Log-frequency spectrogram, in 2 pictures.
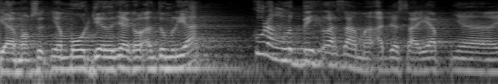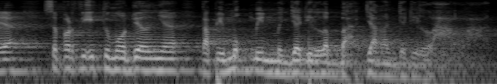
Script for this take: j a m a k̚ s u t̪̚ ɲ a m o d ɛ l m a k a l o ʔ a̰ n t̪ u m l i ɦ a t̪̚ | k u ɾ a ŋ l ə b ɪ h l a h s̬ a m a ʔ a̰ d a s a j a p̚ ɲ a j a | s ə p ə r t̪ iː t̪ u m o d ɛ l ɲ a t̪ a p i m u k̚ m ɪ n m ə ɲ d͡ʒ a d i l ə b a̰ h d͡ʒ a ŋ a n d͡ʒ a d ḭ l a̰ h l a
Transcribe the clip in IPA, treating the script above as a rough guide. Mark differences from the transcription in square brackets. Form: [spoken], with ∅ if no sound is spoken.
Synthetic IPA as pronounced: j a m a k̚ s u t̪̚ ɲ a m o d ɛ l [ɲ] a k a l o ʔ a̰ n t̪ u m l i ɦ a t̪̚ | k u ɾ a ŋ l ə b ɪ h l a h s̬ a m a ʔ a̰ d a s a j a p̚ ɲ a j a | s ə p ə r t̪ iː t̪ u m o d ɛ l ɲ a t̪ a p i m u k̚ m ɪ n m ə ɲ d͡ʒ a d i l ə b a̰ h d͡ʒ a ŋ a n d͡ʒ a d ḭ l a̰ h l a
